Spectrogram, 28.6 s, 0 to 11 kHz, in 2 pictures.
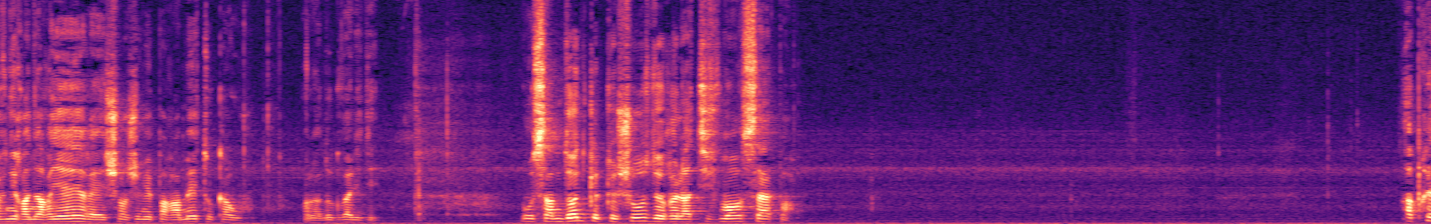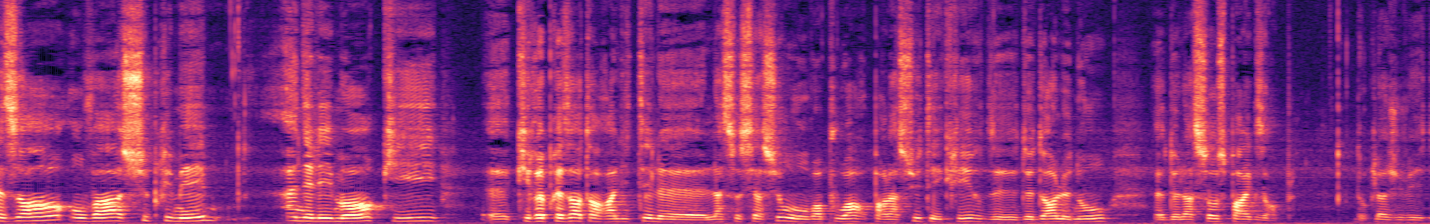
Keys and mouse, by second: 2.5 click.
